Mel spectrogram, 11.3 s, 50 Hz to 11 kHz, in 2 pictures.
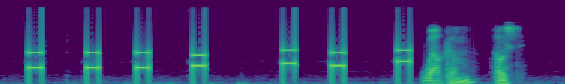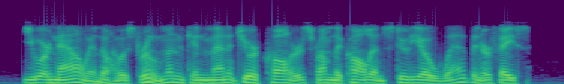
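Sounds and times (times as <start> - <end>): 
faint low hum: 0.0 - 11.2
telephone keypad tones entering a PIN: 2.8 - 3.4
speech: 4.2 - 5.3, 5.9 - 11.0.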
